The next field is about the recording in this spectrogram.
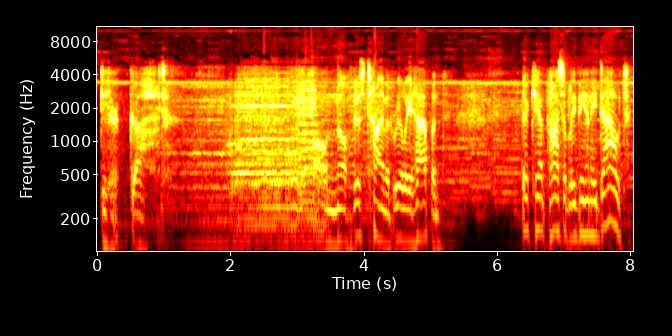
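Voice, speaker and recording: A haunted, despairing man, played by an actor who speaks heavily and repeats himself. It is old radio drama, a little dull in sound, with music loud underneath. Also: mid-range voice, lightly acted. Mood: horrified. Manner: heavy, halting, repeats himself. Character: despairing man convinced a computer foretold death.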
